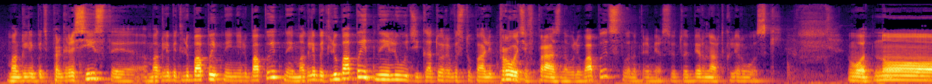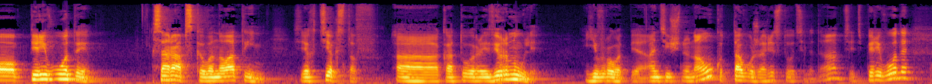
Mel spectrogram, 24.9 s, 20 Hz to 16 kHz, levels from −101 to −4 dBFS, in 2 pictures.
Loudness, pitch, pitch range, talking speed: -15 LUFS, 120 Hz, 110-145 Hz, 100 wpm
